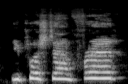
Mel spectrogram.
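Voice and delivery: high, slow accusing question; imitated confrontation. Classmates confront him after shove.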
